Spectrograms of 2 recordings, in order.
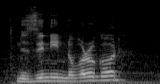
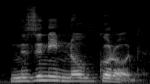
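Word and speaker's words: Нижний Новгород: How do you pronounce this city's name? Nizhny Novgorod.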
